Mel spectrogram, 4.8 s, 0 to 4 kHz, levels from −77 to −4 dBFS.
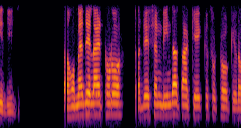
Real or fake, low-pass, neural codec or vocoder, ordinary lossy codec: real; 3.6 kHz; none; none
